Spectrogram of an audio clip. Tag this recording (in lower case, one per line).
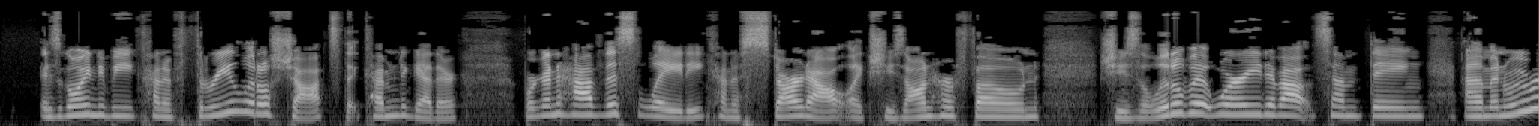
speech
